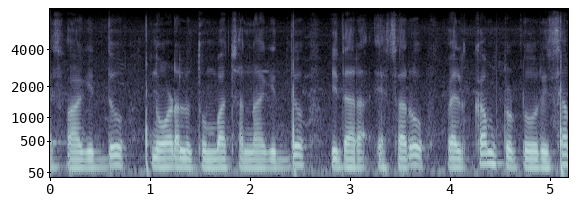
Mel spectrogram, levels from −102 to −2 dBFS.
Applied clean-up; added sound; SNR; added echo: none; none; none; none.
